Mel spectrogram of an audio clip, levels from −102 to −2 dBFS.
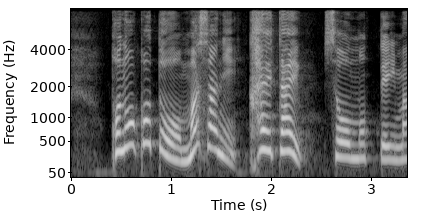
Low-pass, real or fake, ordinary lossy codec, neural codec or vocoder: none; fake; none; codec, 16 kHz, 4 kbps, FunCodec, trained on Chinese and English, 50 frames a second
